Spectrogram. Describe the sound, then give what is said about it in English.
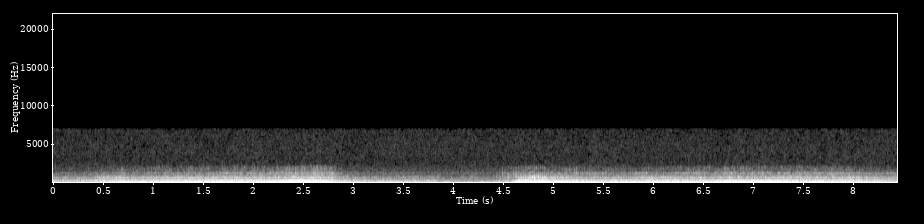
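A car engine rumbles steadily while driving, its low drone rising and falling as the vehicle shifts, with a brief dip before revving back up to a sustained hum. “pull down here at the corner of College and Broadway.”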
